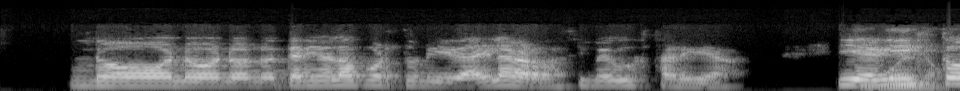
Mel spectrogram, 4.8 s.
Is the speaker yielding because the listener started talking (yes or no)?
no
